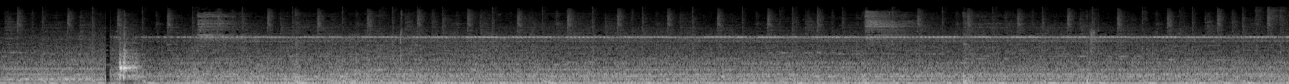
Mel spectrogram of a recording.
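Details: Veterinary dental CT scanner running during a canine dental cleaning: a steady low hum, a constant high whine and faint clicks while about 400 images are taken of the anesthetized dog, whose femoral pulse and breathing are monitored by hand.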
